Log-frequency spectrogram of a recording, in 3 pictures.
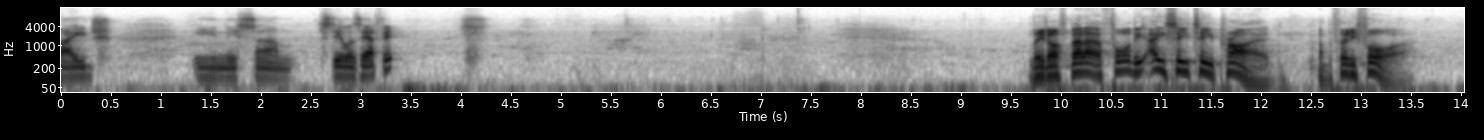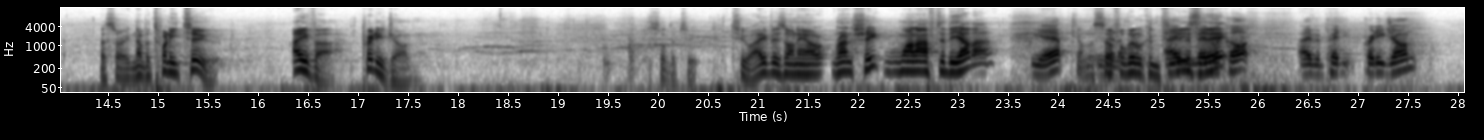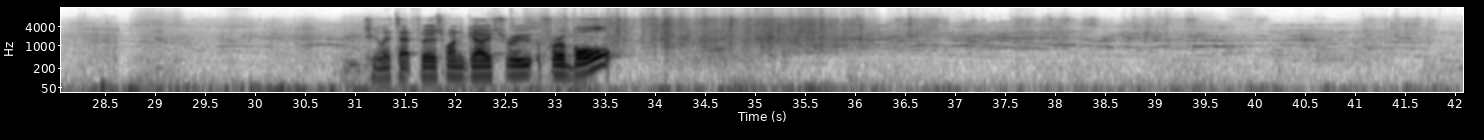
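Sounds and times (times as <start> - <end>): faint distant voices: 0.0 - 10.6, 11.6 - 42.0
man speaking: 9.7 - 13.6, 14.4 - 15.7, 16.3 - 17.6, 19.9 - 27.8, 31.0 - 33.7.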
